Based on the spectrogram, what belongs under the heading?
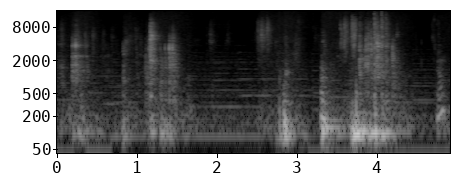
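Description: Dice rolled onto a dice tray for a Sightseer reflexes roll in a game, tumbling and clattering in several bursts of sharp rattling knocks, the busiest flurry coming near the end, with faint murmuring underneath.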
